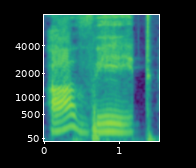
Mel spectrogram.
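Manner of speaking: अवेट drawn out slowly, syllable by syllable; slow sounded-out word. Shown as a demonstration. Teacher to class, slowly sounding out अवेट. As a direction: stretch अवेट out for the students. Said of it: "तो इस तरह से अवेट पढ़ाया".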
